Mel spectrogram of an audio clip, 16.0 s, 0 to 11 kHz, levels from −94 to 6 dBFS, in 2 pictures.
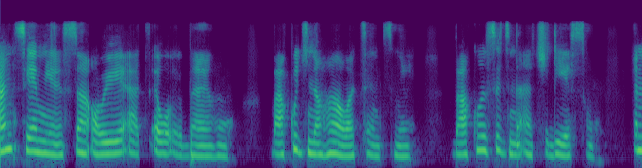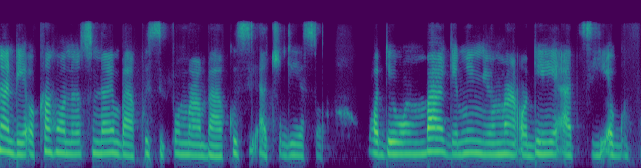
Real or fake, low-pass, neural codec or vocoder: fake; 7.2 kHz; codec, 16 kHz, 2 kbps, X-Codec, HuBERT features, trained on general audio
